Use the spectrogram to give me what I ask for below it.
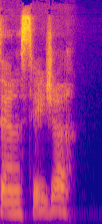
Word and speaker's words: Anastasia: Or Anastasia. – No, it's Anastasia.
